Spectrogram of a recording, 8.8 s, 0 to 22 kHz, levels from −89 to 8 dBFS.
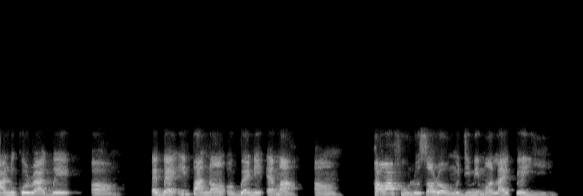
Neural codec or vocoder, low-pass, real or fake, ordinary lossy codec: none; 7.2 kHz; real; Opus, 32 kbps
